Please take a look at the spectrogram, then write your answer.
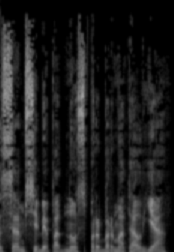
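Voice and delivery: plain reading voice

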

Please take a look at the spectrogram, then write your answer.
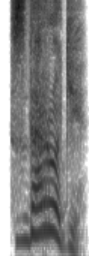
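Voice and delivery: high, urgent command; demanding. A narrator's reading. Inej orders the boys aside to run, demanding. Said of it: "потребовала она".

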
